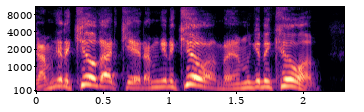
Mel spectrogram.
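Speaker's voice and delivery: put-on enraged threatening yell, pitched very high. Speaker recalls a man on a bus shouting threats; retelling an angry shout. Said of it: "he's shouting like".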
